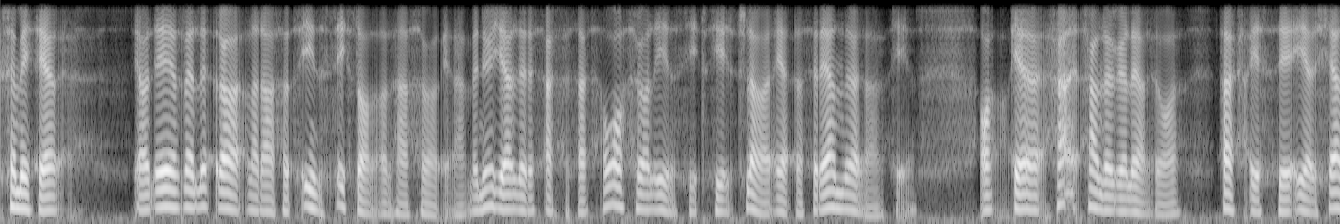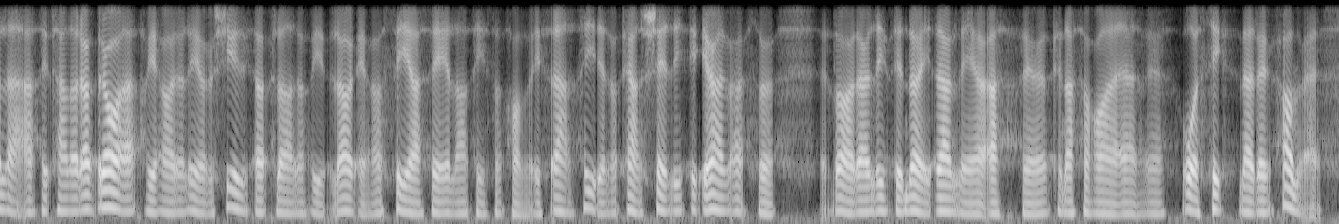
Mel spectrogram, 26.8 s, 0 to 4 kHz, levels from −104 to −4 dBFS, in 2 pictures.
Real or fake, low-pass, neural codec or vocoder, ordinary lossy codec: fake; 3.6 kHz; autoencoder, 22.05 kHz, a latent of 192 numbers a frame, VITS, trained on many speakers; none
